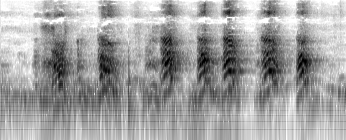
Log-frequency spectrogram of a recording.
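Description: Beagle puppies give a run of short, yappy barks and yelps back and forth.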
